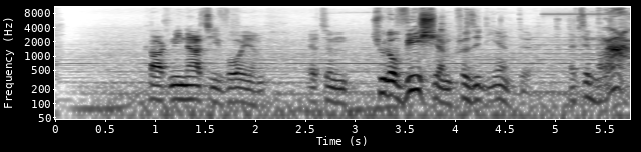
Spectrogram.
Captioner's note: speaking in a foreign language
